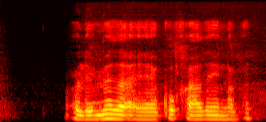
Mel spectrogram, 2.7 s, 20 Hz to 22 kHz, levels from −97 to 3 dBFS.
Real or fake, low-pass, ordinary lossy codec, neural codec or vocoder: fake; none; none; vocoder, 44.1 kHz, 128 mel bands, Pupu-Vocoder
